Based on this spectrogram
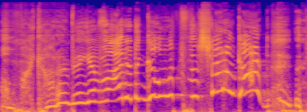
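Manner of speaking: swooping, very high, rising excited shriek. Invited by the others to join a kaiju fight, the character answers with an excited scream. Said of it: "She screams".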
